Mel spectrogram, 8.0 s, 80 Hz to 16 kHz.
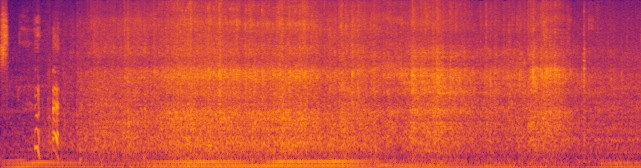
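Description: John Deere Gator XUV 825i utility vehicle's three-cylinder gasoline engine running steadily as it drives towing the coop. A rushing gravel noise from the tyres and the dragged coop grows louder about two seconds in.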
